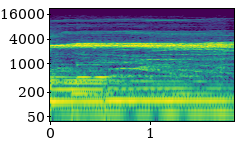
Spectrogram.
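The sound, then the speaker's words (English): A loud, shrill whistle blown in one long, steady blast that holds for about two seconds, with no talking over it. “That's why I like whistle sometimes”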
